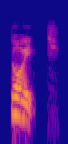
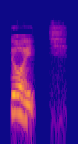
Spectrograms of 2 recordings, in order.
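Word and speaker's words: Deutsch: kita jadinya oiro kalau dch atau De ini bacanya gitu seperti apa jadinya ya Deutch jadi kalau kita mau belajar bahasa Jerman kita sedang belajar Deutch ya oke ee selanjutnya nih teman-teman sekaligus kita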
